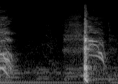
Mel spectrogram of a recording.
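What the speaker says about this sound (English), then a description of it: "You should not be coughing on the glasses." A single sharp cough bursts out close by, briefly louder than the quiet room tone around it.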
